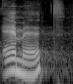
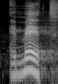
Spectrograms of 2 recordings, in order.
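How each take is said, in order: First: It is said with a non-Israeli, anglicized pronunciation. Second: It is said with an Israeli Hebrew pronunciation. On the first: The speaker calls it wrong. "not Emet" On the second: The speaker calls it right. "as the Israelis will say"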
